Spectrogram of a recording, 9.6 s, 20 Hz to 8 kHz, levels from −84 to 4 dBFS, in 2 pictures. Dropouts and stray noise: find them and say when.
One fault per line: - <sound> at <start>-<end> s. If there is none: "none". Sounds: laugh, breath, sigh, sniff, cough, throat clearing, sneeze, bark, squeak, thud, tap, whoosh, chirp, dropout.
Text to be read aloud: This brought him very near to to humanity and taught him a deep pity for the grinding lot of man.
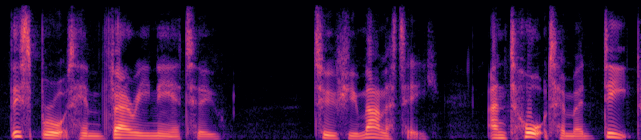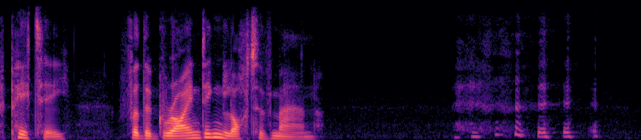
- laugh at 8.2-9.3 s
